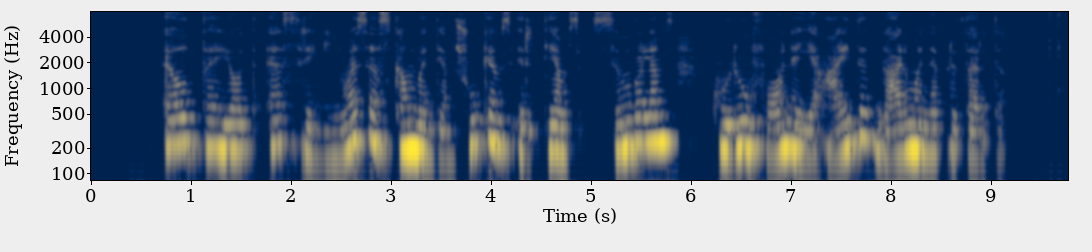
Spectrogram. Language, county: Lithuanian, Kaunas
